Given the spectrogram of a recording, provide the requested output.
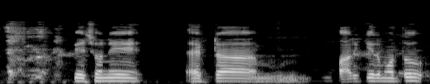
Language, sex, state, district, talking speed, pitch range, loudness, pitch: Bengali, male, West Bengal, Paschim Medinipur, 95 wpm, 140-155 Hz, -17 LUFS, 150 Hz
